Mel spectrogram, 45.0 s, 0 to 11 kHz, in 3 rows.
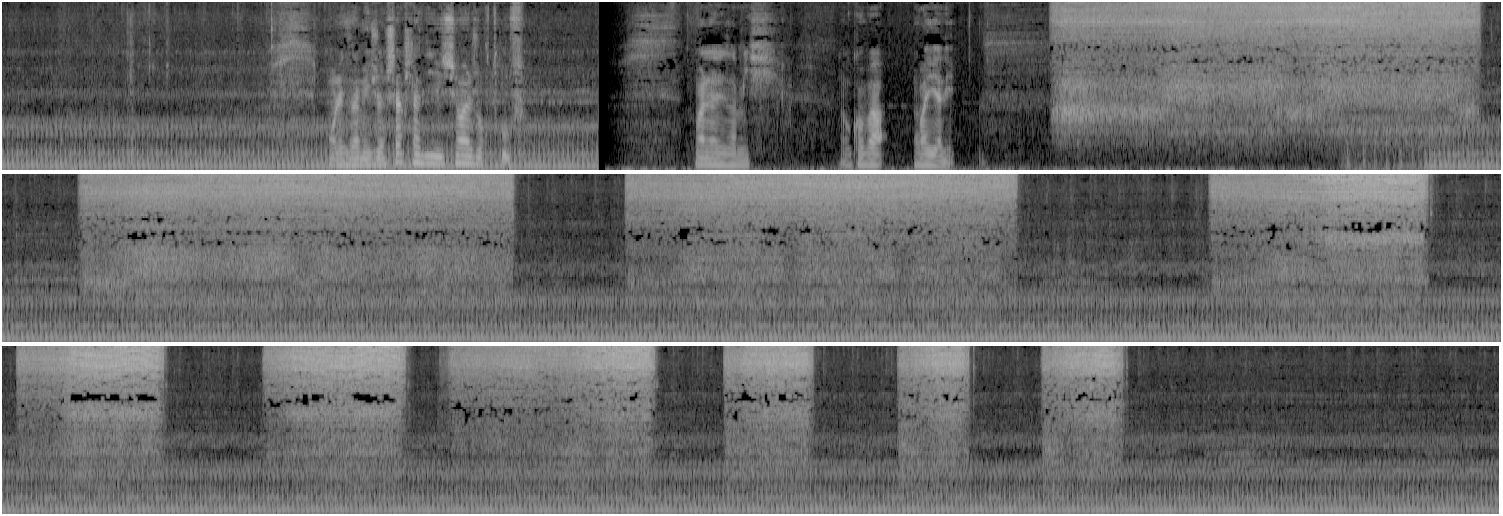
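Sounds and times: air compressor humming: 0.0s - 6.0s, 10.4s - 44.9s
airbrush spraying hiss: 10.5s - 14.8s, 15.8s - 20.2s, 21.2s - 25.2s, 27.1s - 29.3s, 30.1s - 31.7s, 32.6s - 36.6s, 37.2s - 38.2s, 38.9s - 39.7s, 40.4s - 41.3s.

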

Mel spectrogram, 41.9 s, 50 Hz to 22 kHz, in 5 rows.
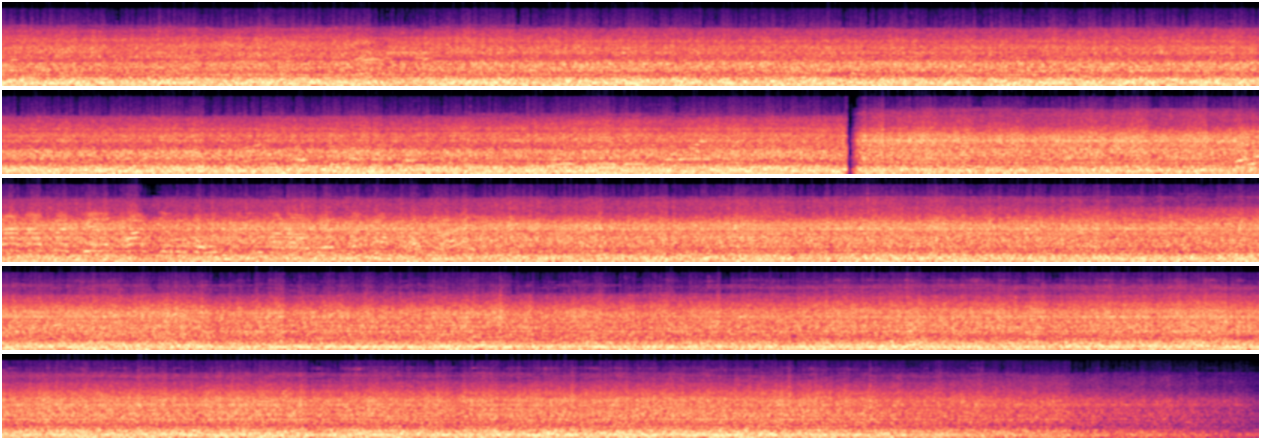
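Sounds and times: tractor diesel engine running: 0.0s - 41.9s.

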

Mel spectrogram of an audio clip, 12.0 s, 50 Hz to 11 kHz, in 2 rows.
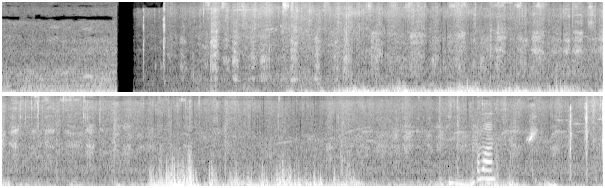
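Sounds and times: dog panting and grumbling: 1.8s - 8.2s, 9.1s - 12.0s.

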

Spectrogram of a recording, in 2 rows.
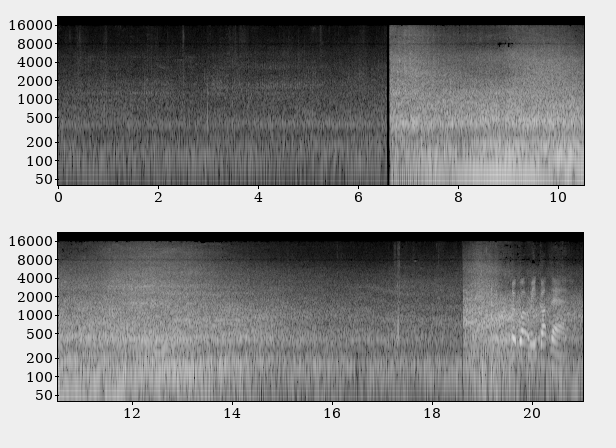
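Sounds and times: bus engine rumble: 0.0s - 21.0s.

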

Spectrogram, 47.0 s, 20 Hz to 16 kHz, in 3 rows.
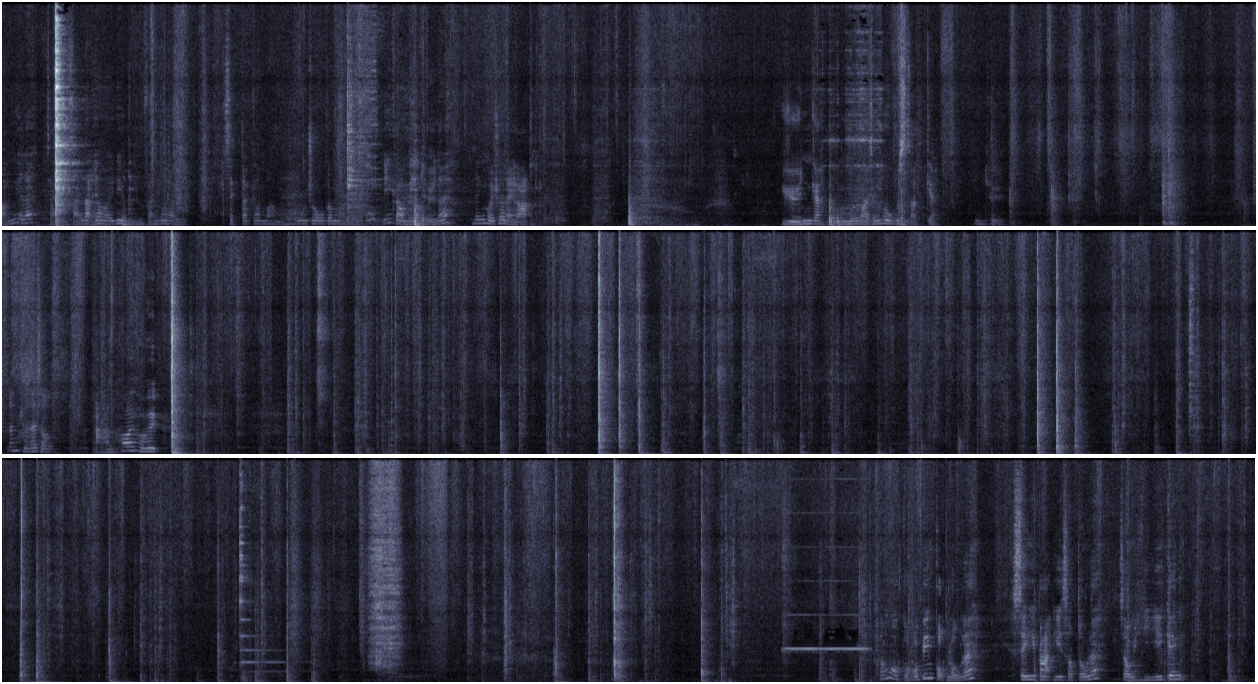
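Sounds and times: hands slapping dough: 17.8s - 35.7s, 36.6s - 40.7s
brief beep: 41.1s - 42.2s.

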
